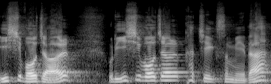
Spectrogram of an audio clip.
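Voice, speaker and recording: Pitch swings very widely here. Vocal fry is present too. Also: man. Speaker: pastor. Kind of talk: sermon.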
